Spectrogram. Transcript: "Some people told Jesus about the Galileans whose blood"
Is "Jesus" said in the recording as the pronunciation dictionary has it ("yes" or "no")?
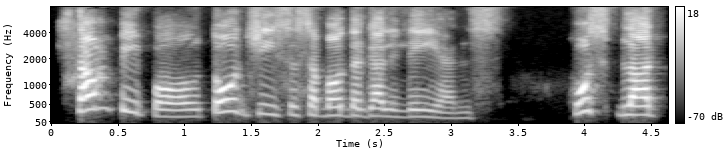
no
